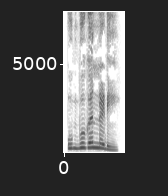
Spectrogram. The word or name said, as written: ಉಬ್ಬುಗನ್ನಡಿ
